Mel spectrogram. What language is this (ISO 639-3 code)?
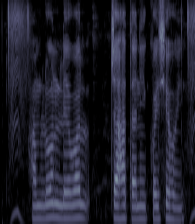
bho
